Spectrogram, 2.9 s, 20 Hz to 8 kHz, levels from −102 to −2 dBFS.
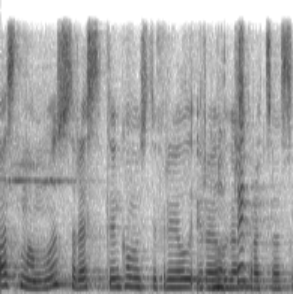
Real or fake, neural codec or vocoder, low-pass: real; none; 7.2 kHz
